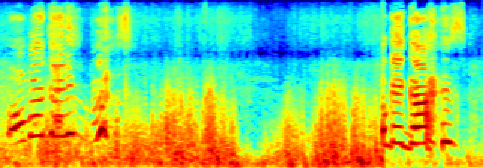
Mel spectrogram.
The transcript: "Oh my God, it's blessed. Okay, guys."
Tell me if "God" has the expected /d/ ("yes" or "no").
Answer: no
